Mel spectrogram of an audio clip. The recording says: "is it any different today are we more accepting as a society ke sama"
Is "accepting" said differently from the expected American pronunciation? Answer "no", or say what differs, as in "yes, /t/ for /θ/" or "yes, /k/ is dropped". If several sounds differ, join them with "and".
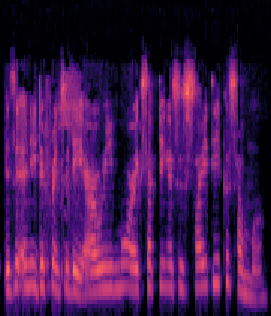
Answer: no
